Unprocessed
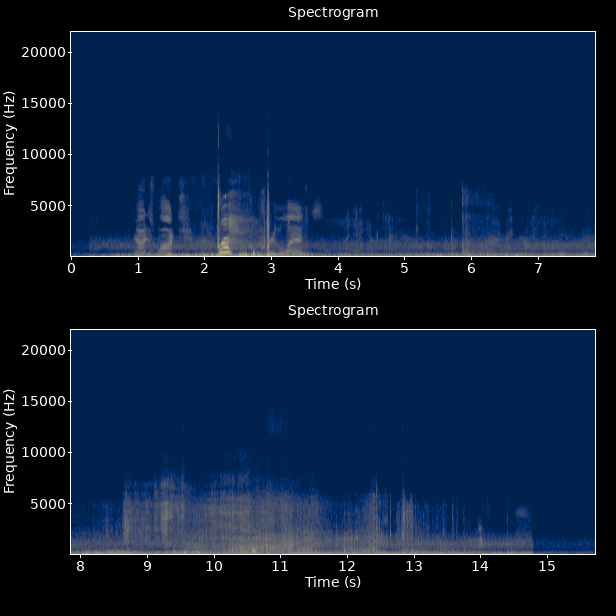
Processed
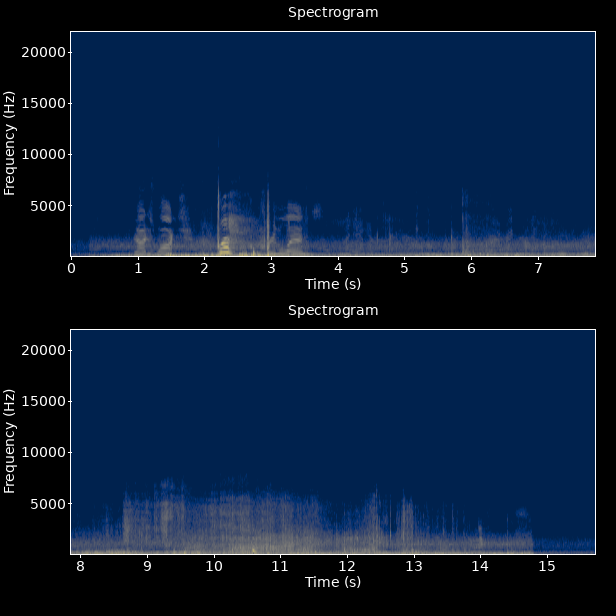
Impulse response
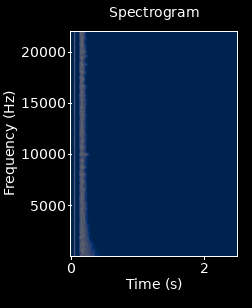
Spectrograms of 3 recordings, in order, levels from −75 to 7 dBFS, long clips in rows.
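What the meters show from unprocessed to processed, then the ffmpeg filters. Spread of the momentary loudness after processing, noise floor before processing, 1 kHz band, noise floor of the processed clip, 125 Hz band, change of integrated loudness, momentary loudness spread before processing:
15 LU, -53 dBFS, +0.5 dB, -51 dBFS, +1.5 dB, +1.0 dB, 15 LU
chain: -filter_complex "[0:a]aemphasis=mode=reproduction:type=75fm,asplit=2[a][b];[1:a]atrim=start_sample=2205,atrim=end_sample=4410[c];[b][c]afir=irnorm=-1:irlink=0,volume=-21dB[d];[a][d]amix=inputs=2:normalize=0"

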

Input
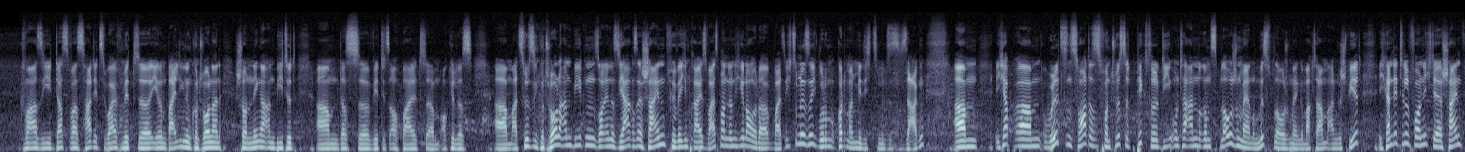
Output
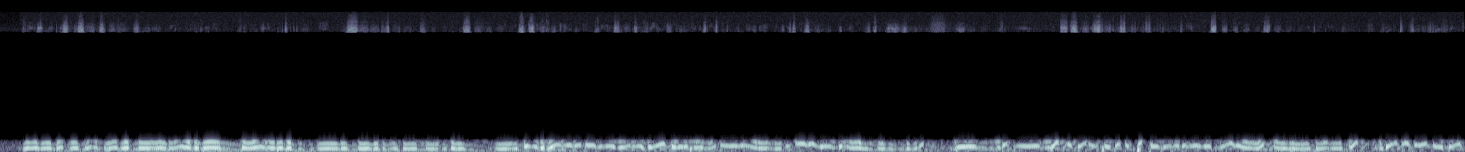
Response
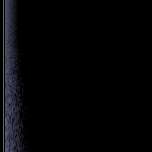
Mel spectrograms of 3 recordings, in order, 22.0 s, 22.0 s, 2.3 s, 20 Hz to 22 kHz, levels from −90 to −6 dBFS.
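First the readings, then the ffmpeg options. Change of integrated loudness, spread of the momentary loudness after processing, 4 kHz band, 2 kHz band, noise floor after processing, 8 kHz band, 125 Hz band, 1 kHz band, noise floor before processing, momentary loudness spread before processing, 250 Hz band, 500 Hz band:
+1.0 dB, 7 LU, under -40 dB, under -40 dB, -43 dBFS, -6.5 dB, +6.5 dB, under -40 dB, -50 dBFS, 6 LU, +5.5 dB, under -30 dB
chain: -filter_complex "[0:a]asplit=7[a][b][c][d][e][f][g];[b]adelay=166,afreqshift=-30,volume=-15dB[h];[c]adelay=332,afreqshift=-60,volume=-19.7dB[i];[d]adelay=498,afreqshift=-90,volume=-24.5dB[j];[e]adelay=664,afreqshift=-120,volume=-29.2dB[k];[f]adelay=830,afreqshift=-150,volume=-33.9dB[l];[g]adelay=996,afreqshift=-180,volume=-38.7dB[m];[a][h][i][j][k][l][m]amix=inputs=7:normalize=0,afftfilt=real='re*(1-between(b*sr/4096,300,9300))':imag='im*(1-between(b*sr/4096,300,9300))':win_size=4096:overlap=0.75,volume=6.5dB"

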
